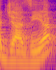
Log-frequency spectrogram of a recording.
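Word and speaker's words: जज़िया: पड़ेगा जिसको बोला जाएगा जाजिया या जिजिया। जाजिया हम लोग हिंदी में प्रोनाउंस करते हैं मगर उसको लिखा इंग्लिश में जिजिया जाता है, तो जिजिया बोलने जाजिया बोलने बात एक ही पड़ती है।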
